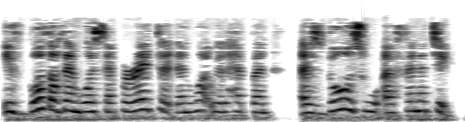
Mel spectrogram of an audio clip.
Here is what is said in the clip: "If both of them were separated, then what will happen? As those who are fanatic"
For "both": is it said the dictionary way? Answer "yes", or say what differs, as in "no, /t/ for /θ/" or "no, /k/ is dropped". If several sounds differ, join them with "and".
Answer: yes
